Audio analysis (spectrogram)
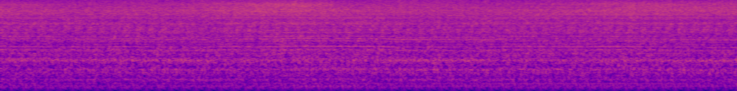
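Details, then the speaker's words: Subaru engine with top end refreshed (head gaskets, timing) but bottom end not rebuilt; idle carries a dull regular knock at a steady rate, owner suspects early rod knock, before trying Lucas oil stabilizer. "But the engine has developed a knock. I did not rebuild the lower end, the bottom end of this engine when I refreshed it."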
